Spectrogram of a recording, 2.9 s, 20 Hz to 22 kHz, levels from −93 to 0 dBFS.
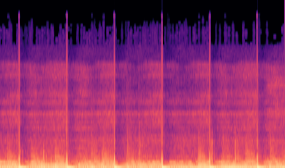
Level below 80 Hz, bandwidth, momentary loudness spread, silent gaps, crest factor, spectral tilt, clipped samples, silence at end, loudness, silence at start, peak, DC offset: -10 dBFS; 15 kHz; 2 LU; none; 6 dB; -7 dB/octave; under 0.1%; 0 s; -9 LUFS; 0 s; 0 dBFS; under 0.1%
